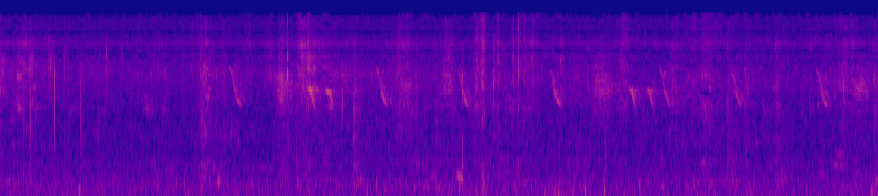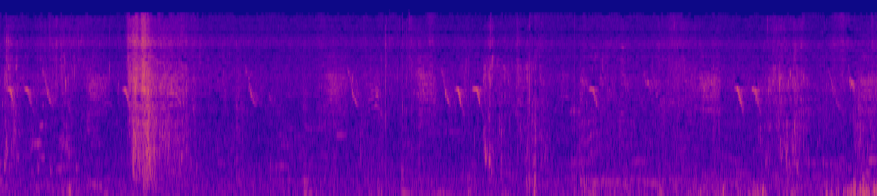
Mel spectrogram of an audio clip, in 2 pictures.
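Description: Small birds chirping in short calls, repeated in little groups of two to four, with a brief rushing burst about halfway through.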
